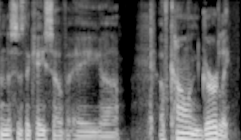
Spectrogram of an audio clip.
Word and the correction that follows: Gourley: if I'm pronouncing that Gourley. – Right. Gourley.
